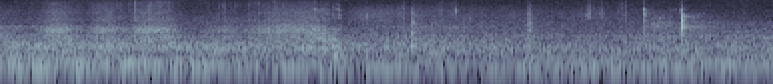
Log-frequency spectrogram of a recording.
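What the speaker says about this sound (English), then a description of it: "I'm gonna be very careful with this, and this is going to trim off the excess veneer." A banded edge trimmer shaves excess wood veneer from the edge of a painted black dresser, giving a steady close scraping, rasping cut with a few light ticks near the end, heard alone without talk.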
